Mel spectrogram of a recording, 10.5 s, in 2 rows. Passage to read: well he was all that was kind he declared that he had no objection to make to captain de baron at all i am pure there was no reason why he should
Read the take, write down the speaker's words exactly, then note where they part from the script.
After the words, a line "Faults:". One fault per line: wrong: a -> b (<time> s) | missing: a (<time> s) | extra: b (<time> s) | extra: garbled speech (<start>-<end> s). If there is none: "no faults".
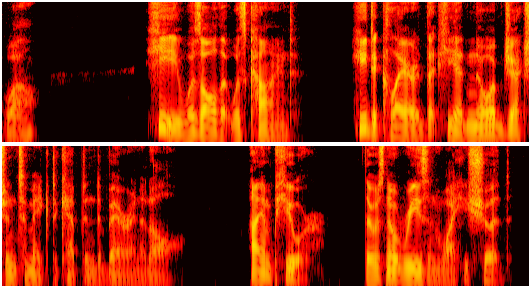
well he was all that was kind he declared that he had no objection to make to captain de baron at all i am pure there was no reason why he should
Faults:
no faults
